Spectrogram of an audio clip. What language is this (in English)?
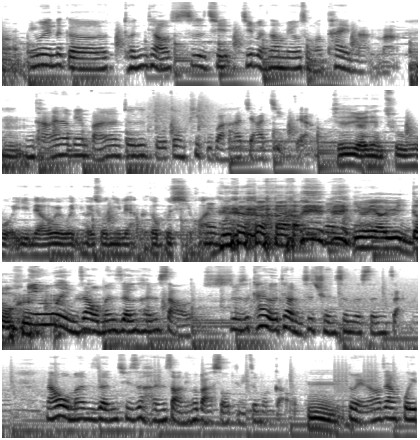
Chinese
